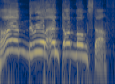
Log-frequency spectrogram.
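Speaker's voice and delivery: very high, shrill shouted yell. Narrating a player's character yelling to the crowd: yelling in character. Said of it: "you yell out".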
